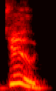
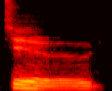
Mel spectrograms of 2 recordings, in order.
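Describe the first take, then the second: First: It sounds like a casual, friendly greeting. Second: It sounds dismayed and disappointed. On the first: It is a greeting. "If you were to say hello" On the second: The speaker is disappointed. "express consternation and disappointment"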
